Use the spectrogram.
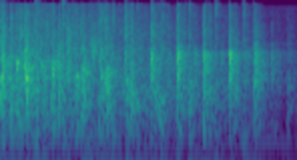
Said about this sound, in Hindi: आप लोग तालियों से इनका स्वागत कीजिए।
